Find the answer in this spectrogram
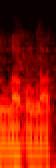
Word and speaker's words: LVLUP: Seat Headrest, cannot recommend Level Up enough. If you really like the Silver Juice, that's sort of like fuzzy, garagey, meditative but catchy rock. Just listen to Level Up. LVLUP is how it's spelled.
